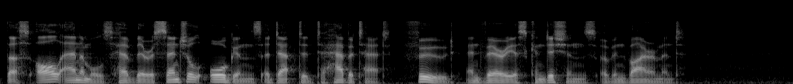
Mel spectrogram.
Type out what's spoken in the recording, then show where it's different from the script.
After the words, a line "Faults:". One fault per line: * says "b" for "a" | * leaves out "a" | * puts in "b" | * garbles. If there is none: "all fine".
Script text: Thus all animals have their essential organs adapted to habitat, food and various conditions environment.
Thus all animals have their essential organs adapted to habitat, food and various conditions of environment.
Faults:
* puts in "of"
